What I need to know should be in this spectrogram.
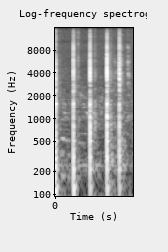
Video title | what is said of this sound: Grandmas homemade potato bread | hollow so they're all done that's the sound you're looking for when you're testing your loafs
